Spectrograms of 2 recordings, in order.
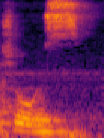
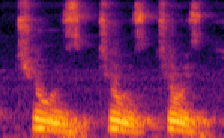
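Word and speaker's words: choose: انا عندي بعض الطلبه بيقولوا على يختار يعني شوز. خليني اقول لك ان كلمه شوز دي معناها مؤاخذه الحذاء. طيب هو نطقها ايه؟ نطقها تشوز.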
